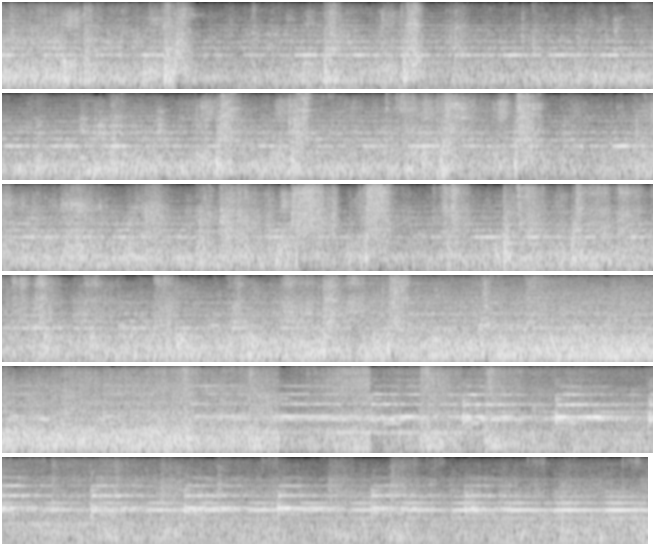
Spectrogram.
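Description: Passenger railcars rolling slowly past, their wheels clicking over the rail joints with a steady high-pitched wheel squeal. The clicking thins out for the last third or so, and several higher squealing tones come in.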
